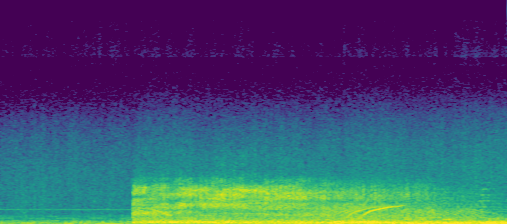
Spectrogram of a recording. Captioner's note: monitor rumbling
